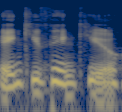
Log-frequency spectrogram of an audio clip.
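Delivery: choked up with emotion. Thanking viewers after hearing a donation total, fighting back tears. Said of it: "I get so emotional about this stuff".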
